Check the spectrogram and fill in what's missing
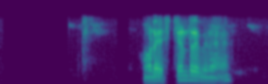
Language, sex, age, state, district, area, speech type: Santali, male, 30-45, Jharkhand, East Singhbhum, rural, conversation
